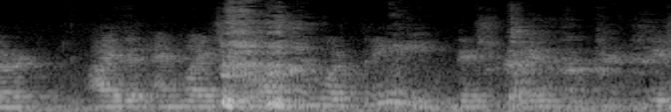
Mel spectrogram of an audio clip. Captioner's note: audience member coughs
